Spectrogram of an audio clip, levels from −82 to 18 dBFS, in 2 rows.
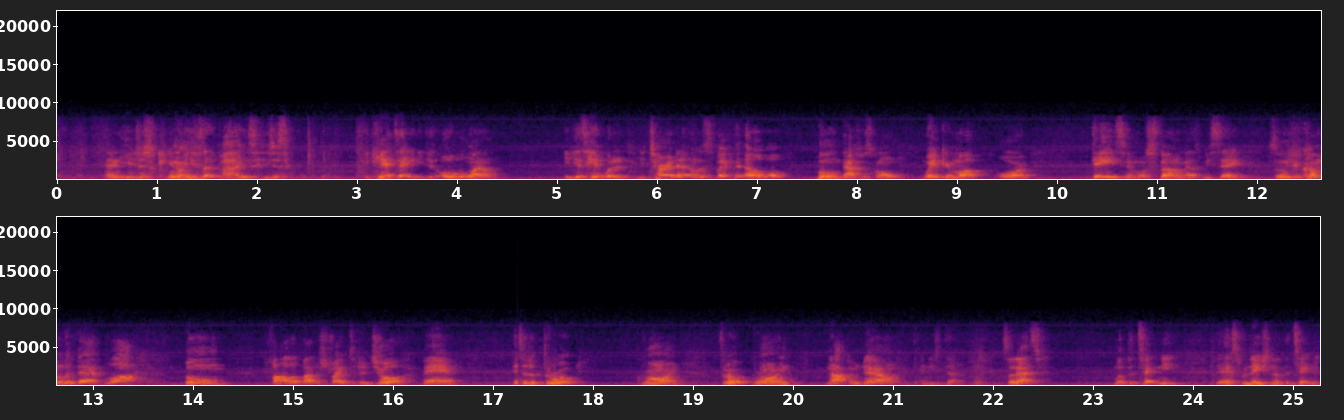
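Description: A recorder likely working in 10-second chunks drops roughly a tenth of a second at each handover, so the audio jumps abruptly at 7.34 s and 17.24 s: audio missing between chunks.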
